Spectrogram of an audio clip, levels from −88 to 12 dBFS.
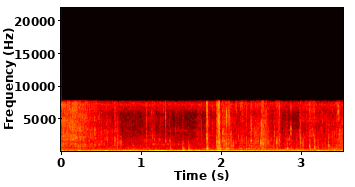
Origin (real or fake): real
